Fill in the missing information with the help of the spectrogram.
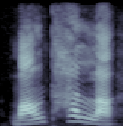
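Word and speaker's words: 한라산: And there you can find this Mount Hala. This is the highest mountain in South Korea. Highest mountain. Yes. And there is a perfect example of flowing.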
